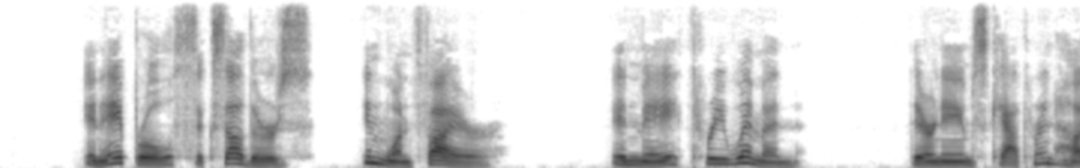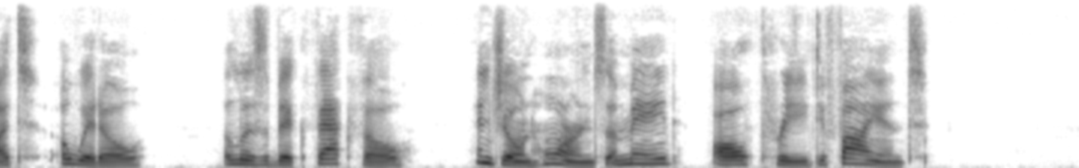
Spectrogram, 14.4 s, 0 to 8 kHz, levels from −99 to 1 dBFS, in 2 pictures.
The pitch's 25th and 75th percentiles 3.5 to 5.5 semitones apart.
Yes: average, 5.0 semitones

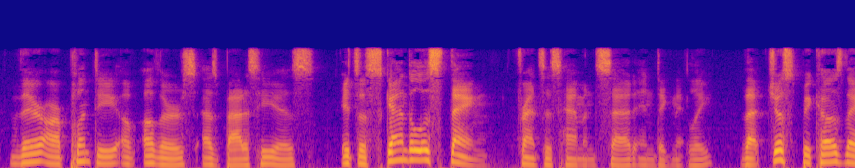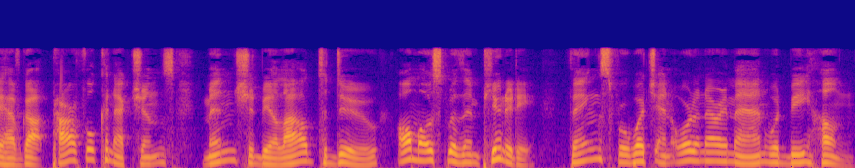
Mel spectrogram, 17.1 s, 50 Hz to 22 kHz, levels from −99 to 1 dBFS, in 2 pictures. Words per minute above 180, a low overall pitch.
No: average, 155 wpm; low, 130 Hz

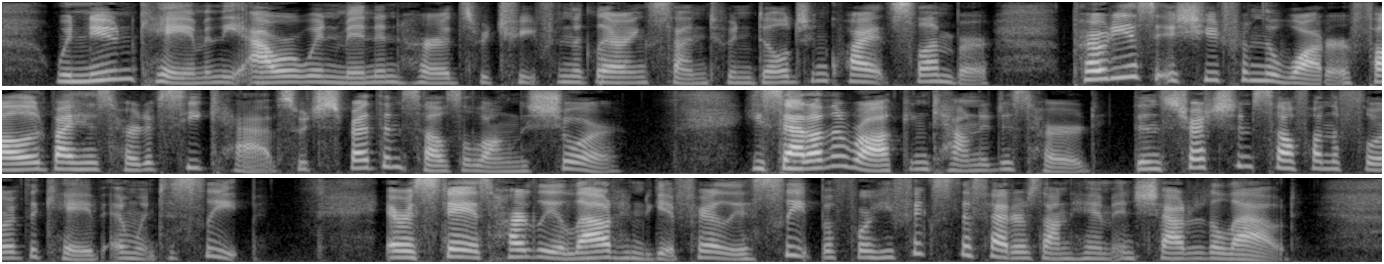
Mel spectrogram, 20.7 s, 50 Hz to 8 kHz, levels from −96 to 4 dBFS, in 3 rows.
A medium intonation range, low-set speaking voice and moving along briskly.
No: average, 4.7 semitones; high, 210 Hz; fast, 225 wpm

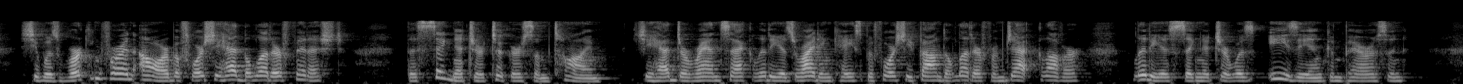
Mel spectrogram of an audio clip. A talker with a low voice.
No: medium, 175 Hz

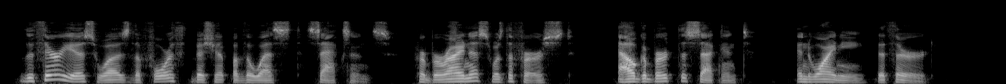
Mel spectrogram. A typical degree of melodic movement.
No: wide, 6.1 semitones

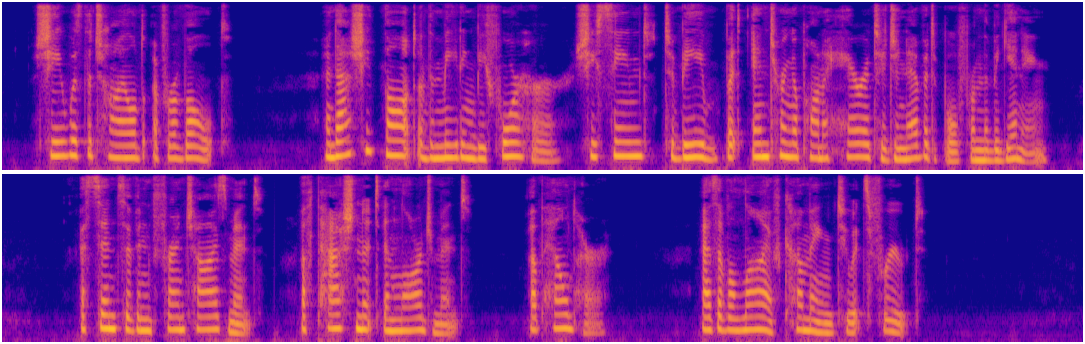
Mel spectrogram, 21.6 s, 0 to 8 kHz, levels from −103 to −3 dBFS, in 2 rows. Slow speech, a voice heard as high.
Yes: slow, 125 wpm; high, 225 Hz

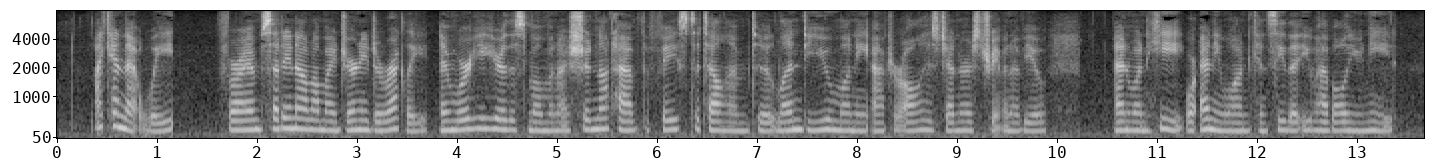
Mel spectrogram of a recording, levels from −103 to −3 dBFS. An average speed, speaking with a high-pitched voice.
No: fast, 225 wpm; high, 210 Hz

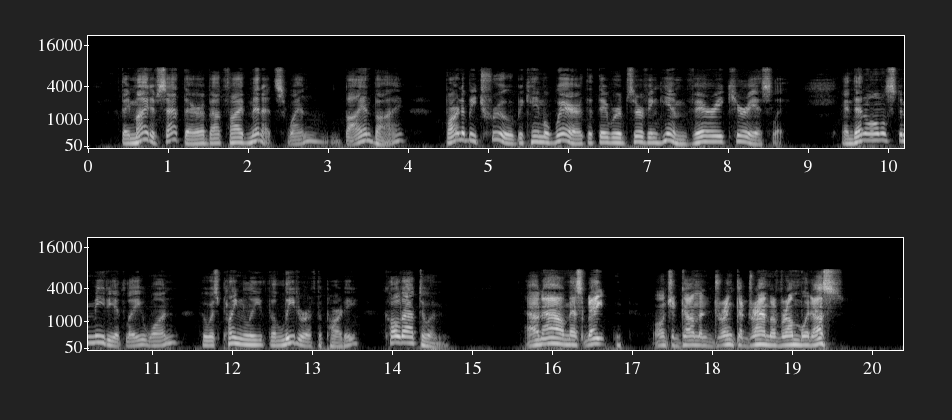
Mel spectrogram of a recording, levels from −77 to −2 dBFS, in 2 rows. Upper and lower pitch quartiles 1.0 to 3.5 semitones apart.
No: average, 5.2 semitones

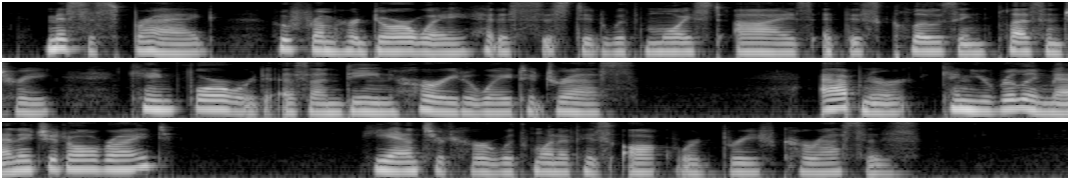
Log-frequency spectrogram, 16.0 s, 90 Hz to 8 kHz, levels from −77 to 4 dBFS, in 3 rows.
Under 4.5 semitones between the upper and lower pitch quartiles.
Yes: average, 2.8 semitones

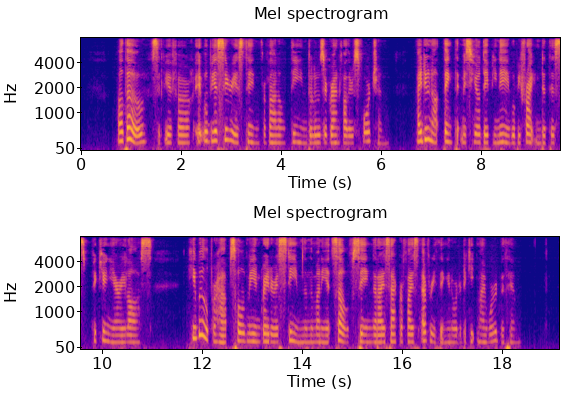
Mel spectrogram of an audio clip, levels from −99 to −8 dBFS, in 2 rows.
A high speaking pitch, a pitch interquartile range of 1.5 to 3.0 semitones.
Yes: high, 200 Hz; narrow, 2.5 semitones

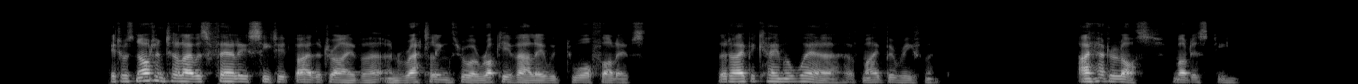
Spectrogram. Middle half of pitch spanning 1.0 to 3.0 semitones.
No: wide, 5.6 semitones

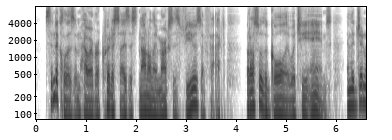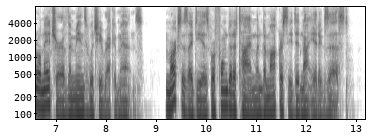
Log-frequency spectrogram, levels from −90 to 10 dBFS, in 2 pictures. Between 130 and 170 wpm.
No: average, 180 wpm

